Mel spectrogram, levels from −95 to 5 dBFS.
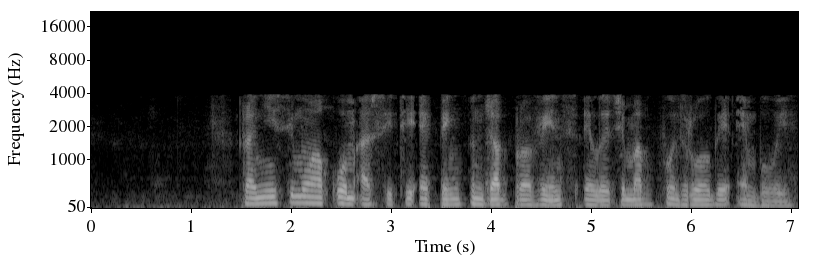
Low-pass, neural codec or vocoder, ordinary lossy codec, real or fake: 7.2 kHz; codec, 24 kHz, 0.9 kbps, WavTokenizer, medium speech release version 1; AAC, 16 kbps; fake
